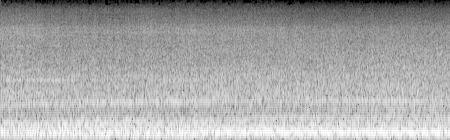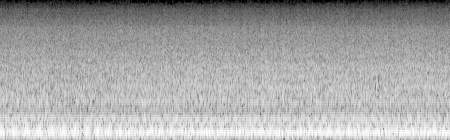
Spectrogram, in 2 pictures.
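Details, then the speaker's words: Chipper engine just started cold after sitting iced over; steady even drone with a clean constant tone at run-up, no sputter or misses, surprisingly smooth versus its usual cold spitting. "But that time it was very smooth, kind of surprising. Go ahead and run it up."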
